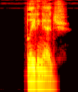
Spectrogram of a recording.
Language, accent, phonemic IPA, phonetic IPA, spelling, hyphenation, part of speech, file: English, Australia, /ˈbliː.dɪŋ ed͡ʒ/, [ˈblɪi.dɪŋ ed͡ʒ], bleeding edge, bleed‧ing edge, noun, En-au-bleeding edge.ogg
- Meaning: The situation produced when the image extends beyond the nominal margin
